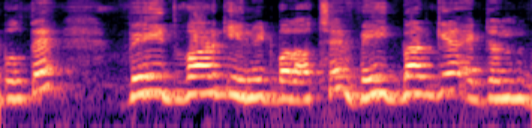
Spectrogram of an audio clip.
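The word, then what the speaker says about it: Svedberg: এখানে S বলতে ভেইটবার্গ unit বলা হচ্ছে, ভেইটবার্গের একজন বিজ্ঞানীর নাম, ওনার উচ্চারণে এসটা আসে না, ওনার ভেইটবার্গ নামটা হচ্ছে এরকম, ভেইটবার্গ নামটা হচ্ছে এরকম, তো উচ্চারণে এসটা উচ্চারিত হয় না।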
